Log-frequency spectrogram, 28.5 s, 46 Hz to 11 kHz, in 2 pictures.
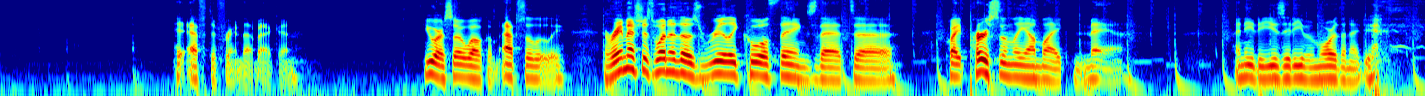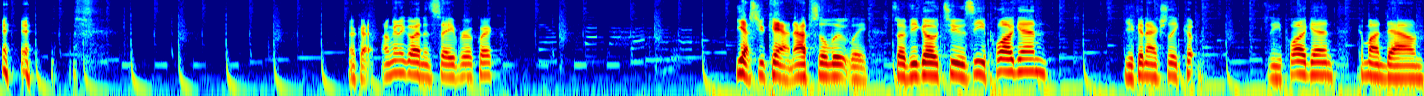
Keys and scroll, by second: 0.5 shift+f, 1.2 f, 5.8 shift+f, 8.1 f.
